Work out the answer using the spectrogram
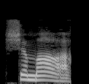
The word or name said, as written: shema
